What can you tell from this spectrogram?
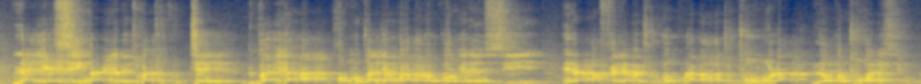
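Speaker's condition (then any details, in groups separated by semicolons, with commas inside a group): No condition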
